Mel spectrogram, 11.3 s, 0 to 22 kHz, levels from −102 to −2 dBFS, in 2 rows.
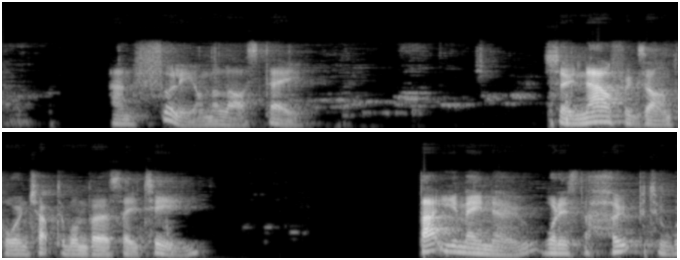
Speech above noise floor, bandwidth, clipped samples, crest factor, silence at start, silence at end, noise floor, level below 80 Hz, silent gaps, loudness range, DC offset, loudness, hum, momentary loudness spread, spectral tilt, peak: over 64 dB; 7.4 kHz; under 0.1%; 28 dB; 0.9 s; 0 s; under -90 dBFS; -58 dBFS; 8.22-9.04 s; 10 LU; under 0.1%; -24 LUFS; none; 16 LU; -4 dB/octave; 0 dBFS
